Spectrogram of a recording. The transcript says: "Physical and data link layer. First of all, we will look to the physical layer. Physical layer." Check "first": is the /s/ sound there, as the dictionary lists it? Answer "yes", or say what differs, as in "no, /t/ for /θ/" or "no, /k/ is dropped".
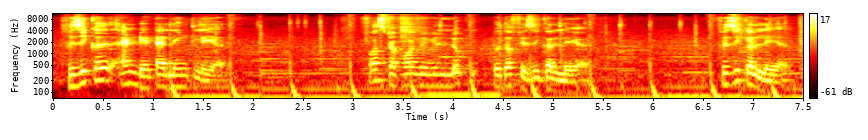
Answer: yes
